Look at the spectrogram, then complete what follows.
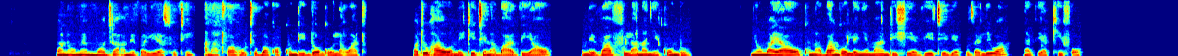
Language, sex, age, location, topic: Swahili, female, 18-24, Kisumu, government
